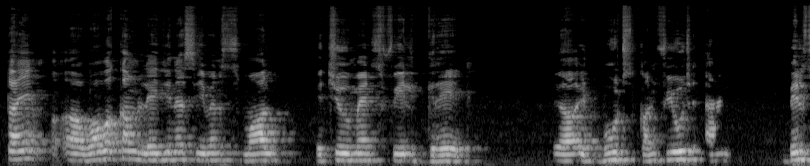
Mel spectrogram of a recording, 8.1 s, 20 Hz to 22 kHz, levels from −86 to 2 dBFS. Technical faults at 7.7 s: time-stretched section

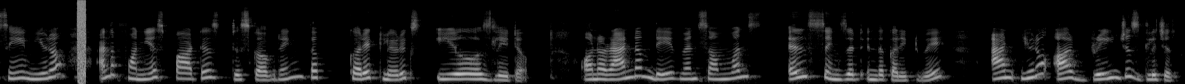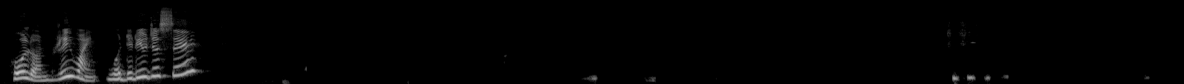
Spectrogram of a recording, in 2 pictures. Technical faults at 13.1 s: none

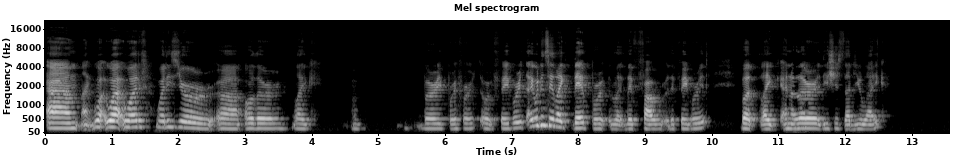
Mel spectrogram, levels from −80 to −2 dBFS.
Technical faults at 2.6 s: none

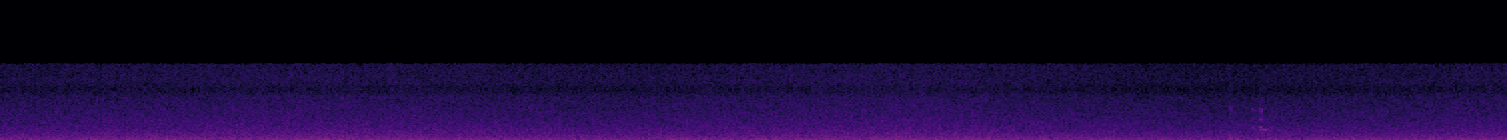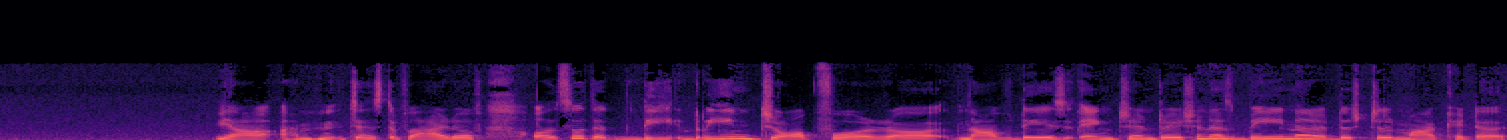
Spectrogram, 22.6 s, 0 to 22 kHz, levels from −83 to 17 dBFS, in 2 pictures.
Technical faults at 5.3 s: gain pumping

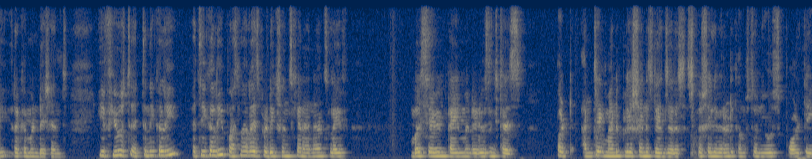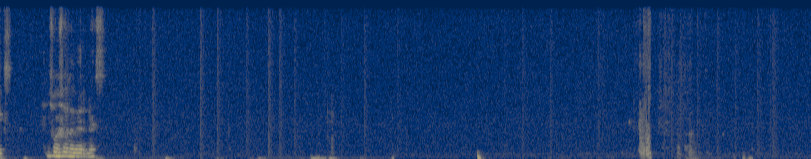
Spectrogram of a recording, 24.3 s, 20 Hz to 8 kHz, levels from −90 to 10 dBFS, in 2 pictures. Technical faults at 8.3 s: none

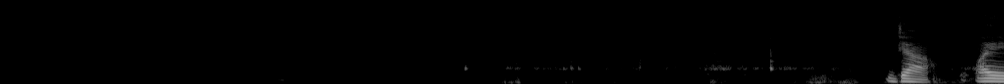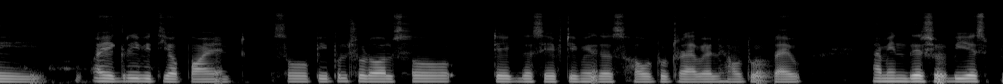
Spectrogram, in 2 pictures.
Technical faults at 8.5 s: Bluetooth LC3 compression; lost LE Audio frames

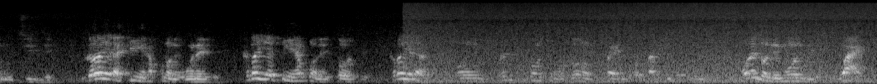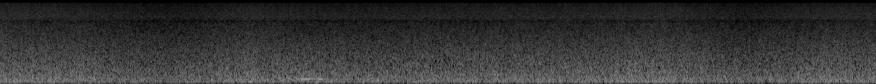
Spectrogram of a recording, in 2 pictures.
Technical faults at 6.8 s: none

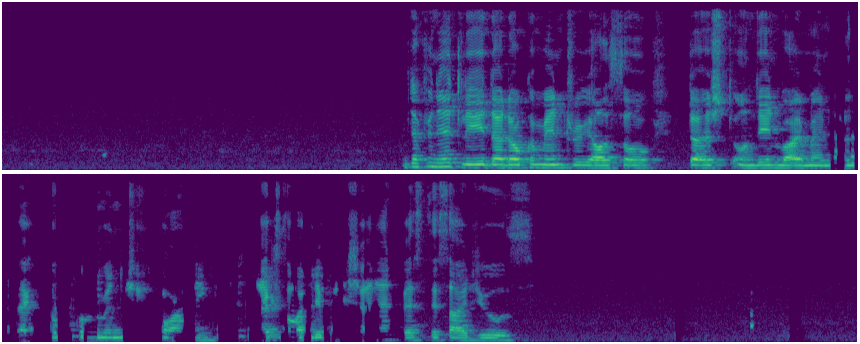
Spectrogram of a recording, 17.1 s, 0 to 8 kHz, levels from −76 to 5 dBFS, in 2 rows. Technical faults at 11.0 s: other side's voice leaking through; speech suppressed in double talk

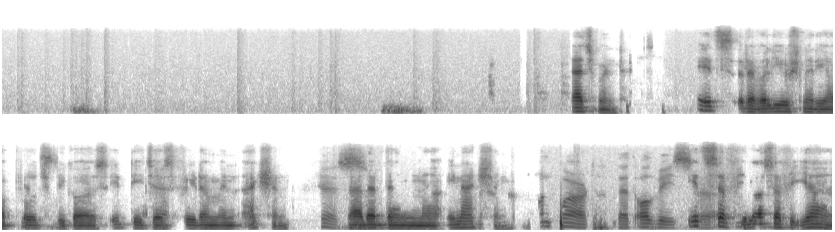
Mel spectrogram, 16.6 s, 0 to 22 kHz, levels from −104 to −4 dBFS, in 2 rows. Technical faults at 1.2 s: none

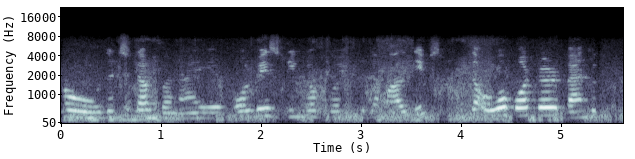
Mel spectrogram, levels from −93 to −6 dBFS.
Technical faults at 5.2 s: speech suppressed in double talk

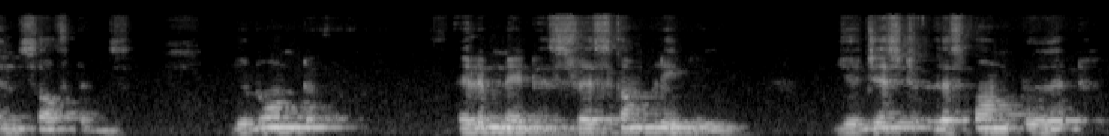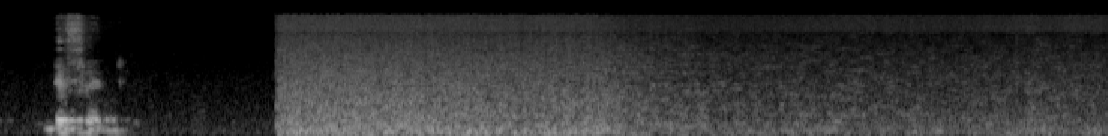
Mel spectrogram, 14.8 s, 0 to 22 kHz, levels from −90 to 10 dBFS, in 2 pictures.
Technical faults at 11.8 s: noise suppressor artifacts; noise suppressor catching up

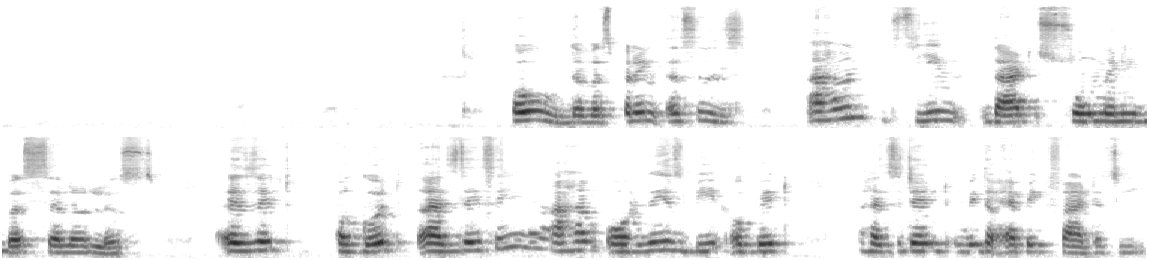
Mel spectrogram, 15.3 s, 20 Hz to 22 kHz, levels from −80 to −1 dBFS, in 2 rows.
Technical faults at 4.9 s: none

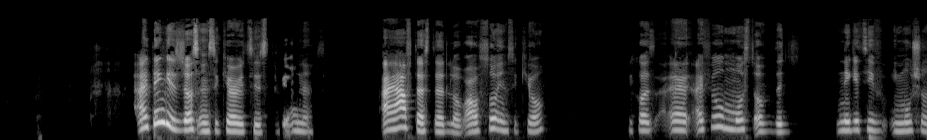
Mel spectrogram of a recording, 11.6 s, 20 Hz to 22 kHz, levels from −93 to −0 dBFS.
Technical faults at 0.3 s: none

